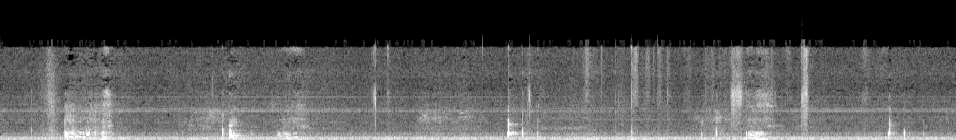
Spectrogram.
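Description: Quiet room with small, sharp, irregular catches in an infant's breathing, roughly twenty a minute, fitting hiccups.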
